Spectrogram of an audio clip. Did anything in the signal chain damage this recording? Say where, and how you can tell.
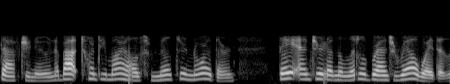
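Yes. The damage is in the network stage: packet loss with pitch repetition at 1.29 s and 3.24 s, each gap about 30 ms, which fits a single lost packet. Each sounds like a brief held, buzzy tone because the receiver repeated the last pitch period to cover the gap, over a G.711 telephone-band line.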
